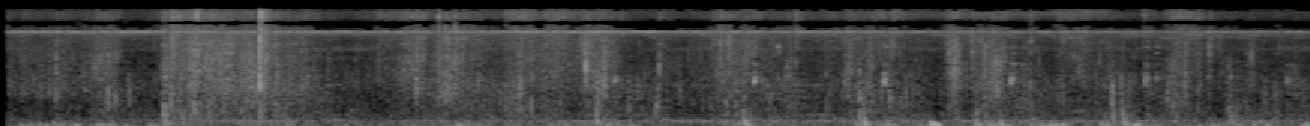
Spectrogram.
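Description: Faint footsteps of a person walking along a path strewn with dry leaves: irregular soft steps, with a few sharper crunches.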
